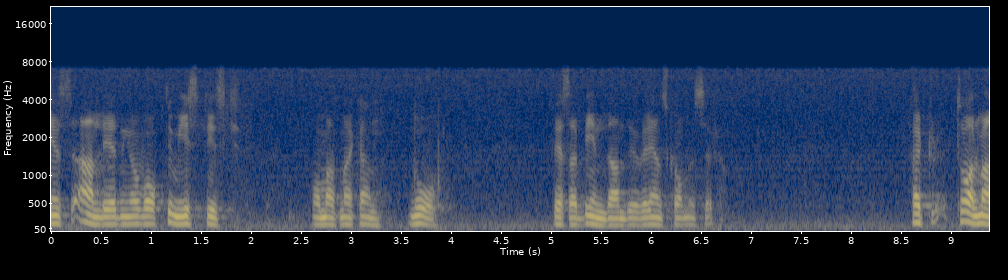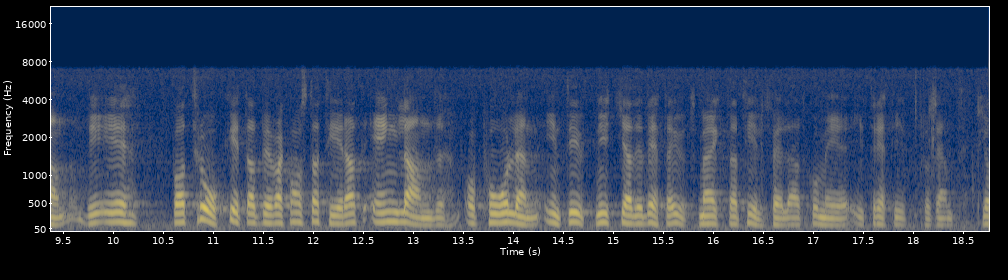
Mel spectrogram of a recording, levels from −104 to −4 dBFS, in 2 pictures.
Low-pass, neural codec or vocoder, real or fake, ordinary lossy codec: 7.2 kHz; none; real; Opus, 32 kbps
